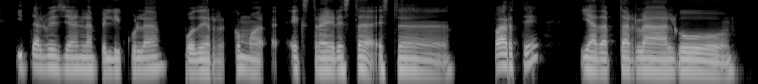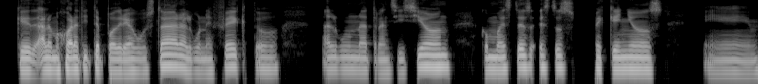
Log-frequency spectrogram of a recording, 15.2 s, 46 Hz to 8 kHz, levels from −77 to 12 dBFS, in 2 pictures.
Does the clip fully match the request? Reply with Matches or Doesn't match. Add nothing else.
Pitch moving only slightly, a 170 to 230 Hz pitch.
Doesn't match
